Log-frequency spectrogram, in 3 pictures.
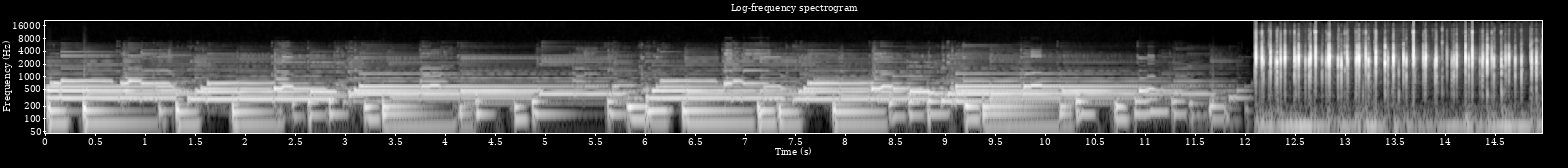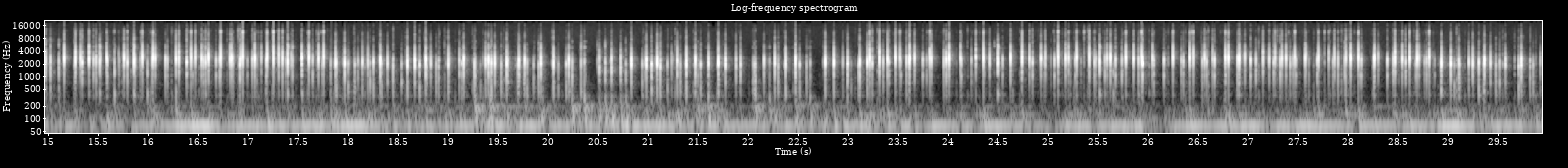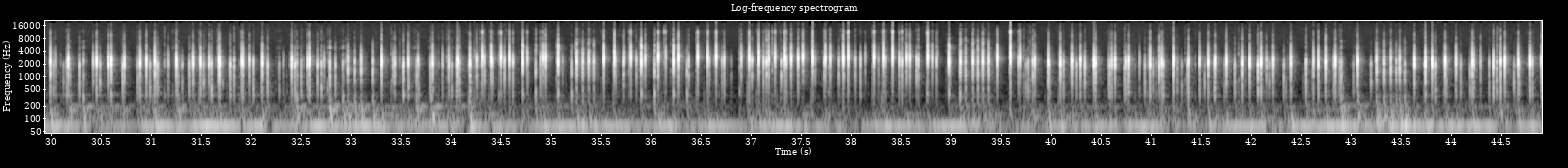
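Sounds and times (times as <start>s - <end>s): mechanical keyboard typing: 12.1s - 44.9s.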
